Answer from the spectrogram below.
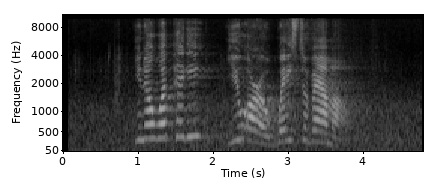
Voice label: female marine, sassy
